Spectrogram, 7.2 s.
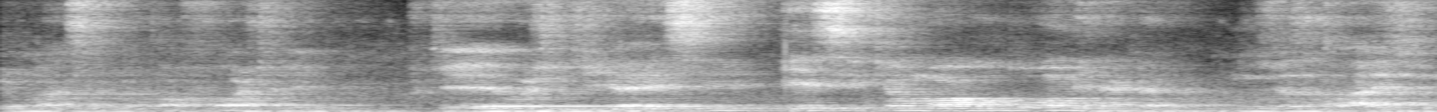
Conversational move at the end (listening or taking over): listening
